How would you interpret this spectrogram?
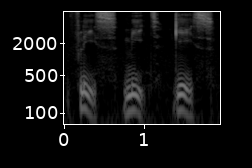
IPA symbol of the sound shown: i:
